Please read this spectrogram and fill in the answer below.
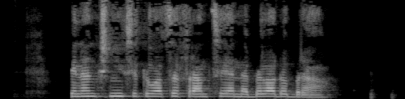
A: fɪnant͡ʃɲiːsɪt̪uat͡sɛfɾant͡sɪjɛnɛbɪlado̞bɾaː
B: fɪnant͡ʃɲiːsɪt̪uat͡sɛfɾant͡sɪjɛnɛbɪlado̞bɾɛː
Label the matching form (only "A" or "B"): A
